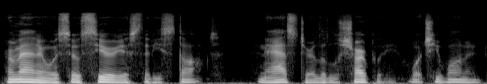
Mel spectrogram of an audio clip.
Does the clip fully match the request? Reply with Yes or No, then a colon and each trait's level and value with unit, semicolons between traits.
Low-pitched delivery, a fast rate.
Yes: low, 100 Hz; fast, 210 wpm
